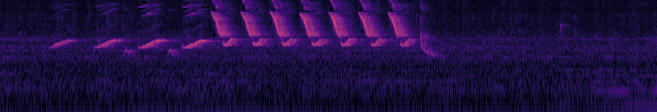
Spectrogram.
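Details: A male Northern Cardinal sings outside in a backyard, giving a clear phrase of several short upslurred whistles, then a quick run of about seven sharp downslurred notes, ending in a falling slur.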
